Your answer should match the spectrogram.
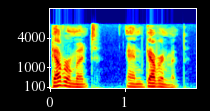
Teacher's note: I do always say the N. It melds so quickly into the M that I'm sure it doesn't come off that way.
